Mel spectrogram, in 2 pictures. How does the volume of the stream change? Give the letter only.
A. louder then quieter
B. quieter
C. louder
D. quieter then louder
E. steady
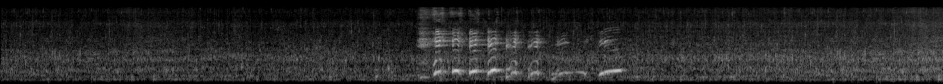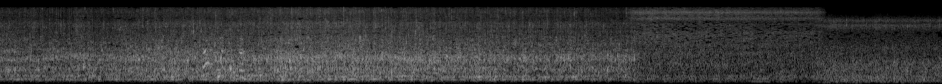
A.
